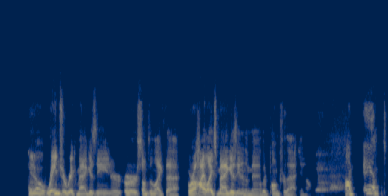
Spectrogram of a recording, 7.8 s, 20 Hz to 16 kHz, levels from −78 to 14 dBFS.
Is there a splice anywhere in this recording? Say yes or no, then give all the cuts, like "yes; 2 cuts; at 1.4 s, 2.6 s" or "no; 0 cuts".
yes; 1 cut; at 3.6 s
